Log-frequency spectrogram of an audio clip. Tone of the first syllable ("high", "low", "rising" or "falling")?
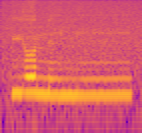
high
